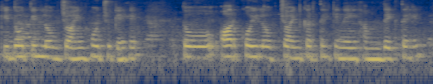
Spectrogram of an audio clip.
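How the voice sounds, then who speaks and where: A woman with a Marathi accent and fairly even intonation, plus noticeable background noise and audible room echo. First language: Marathi (speaking Hindi). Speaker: spiritual channel host. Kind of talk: live stream Q&A chat. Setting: live online call. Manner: casual, conversational.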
